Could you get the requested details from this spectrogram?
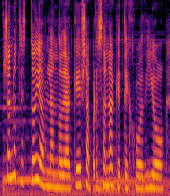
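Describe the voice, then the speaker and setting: A woman's voice: fairly high pitch, animated, moderate pace. A woman podcast host with a Rioplatense Spanish accent, speaking in a heartfelt, emotional way and addressing her listeners directly. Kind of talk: reflective podcast monologue. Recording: music playing behind the voice.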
